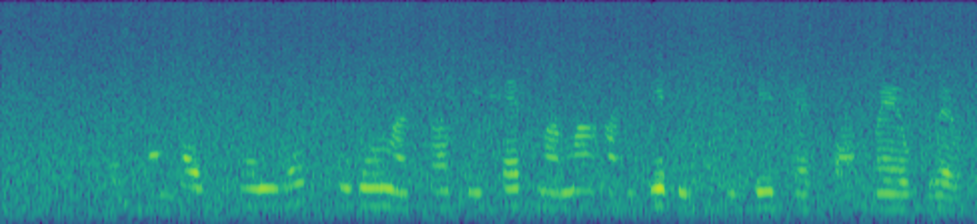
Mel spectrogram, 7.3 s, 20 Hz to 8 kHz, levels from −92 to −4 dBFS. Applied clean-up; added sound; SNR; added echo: none; Water; 6 dB; none.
